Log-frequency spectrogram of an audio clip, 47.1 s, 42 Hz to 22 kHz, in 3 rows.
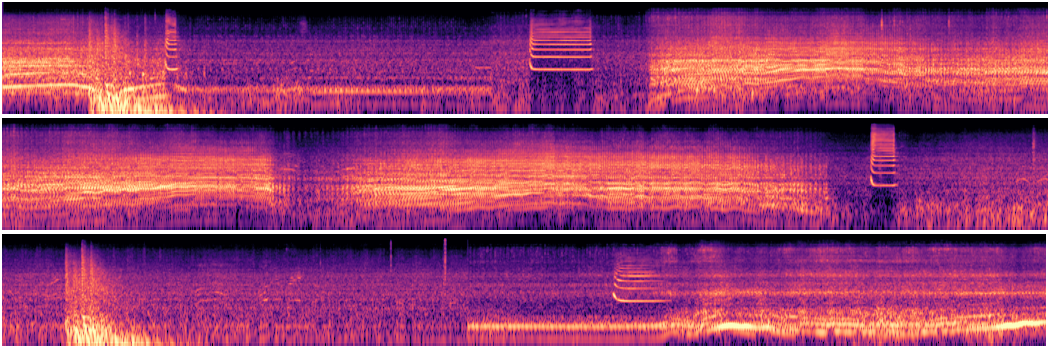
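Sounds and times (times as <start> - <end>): buggy engine revving: 0.0 - 8.0, 9.4 - 28.3, 32.3 - 47.0
horn blaring: 2.2 - 3.5, 7.8 - 9.0, 28.7 - 29.3, 40.4 - 41.5.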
